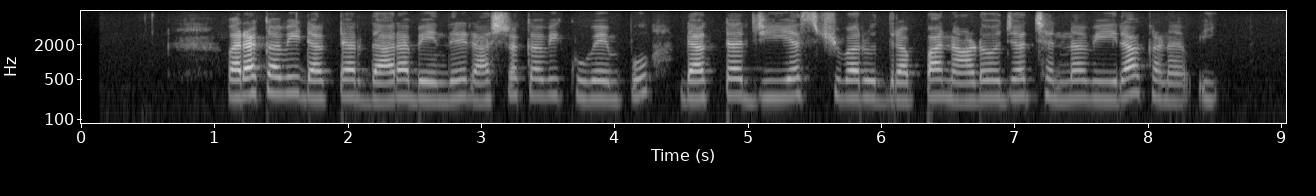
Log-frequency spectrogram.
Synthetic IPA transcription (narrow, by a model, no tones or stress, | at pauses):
ʋɐɾɐkɐʋiɖaːk̚ʈɐɾd̪aːɾɐbeːnd̪ɾeɾaːʂʈɾɐkɐʋikuʋeːmpuɖaːk̚ʈɐɾd͡ʒiːesʃiʋɐɾud̪ɾɐpːɐnaːɽɔːd͡ʒɐt͡ʃɛnːɐʋiːɾakɐɳɐʋi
